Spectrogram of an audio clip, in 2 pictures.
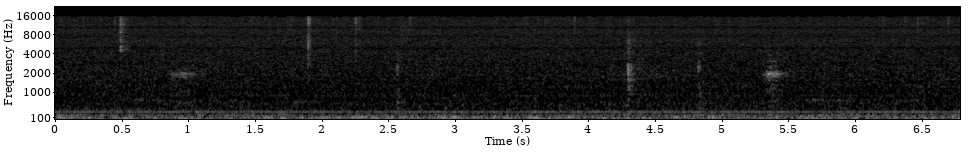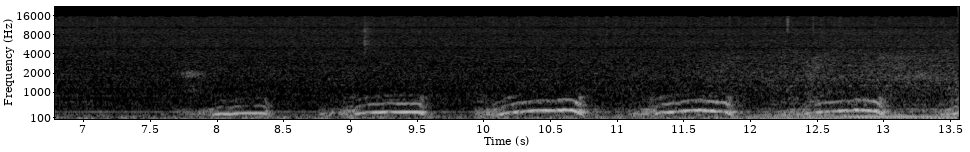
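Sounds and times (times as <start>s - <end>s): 
faint hum: 0.0s - 13.5s
dove cooing in low hooked notes: 7.8s - 13.5s.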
